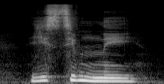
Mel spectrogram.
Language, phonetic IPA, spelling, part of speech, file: Ukrainian, [jisʲtʲiu̯ˈnɪi̯], їстівний, adjective, Uk-їстівний.ogg
- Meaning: edible, comestible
